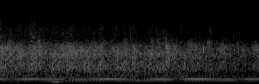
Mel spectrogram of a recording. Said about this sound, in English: I'm going to just assume that you're clapping for two reasons. One is our productions team, again, is just unbelievable.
